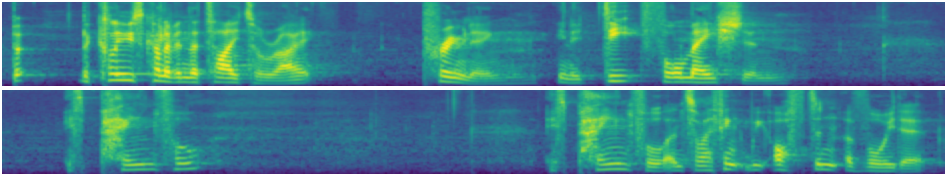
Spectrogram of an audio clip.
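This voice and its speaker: A man's voice: fairly high pitch, very animated, a little slow, pauses often. A man preaching a sermon in a conversational, candid way, with frequent fillers and self-deprecating asides. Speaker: pastor.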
